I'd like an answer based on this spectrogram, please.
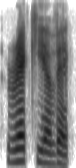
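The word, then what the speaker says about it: Reykjavík: answer is letter d It's reky vk That's How You Say it so This is reave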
